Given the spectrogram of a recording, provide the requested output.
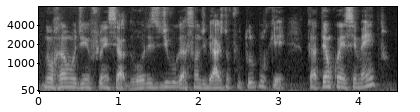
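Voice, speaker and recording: Fast, creaky-voiced Brazilian man. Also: medium pitch, darkish tone, slight background noise. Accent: Brazilian Portuguese. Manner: emphatic, repetitive, jokey, rhetorical questions. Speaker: travel agency entrepreneur, podcast guest. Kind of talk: animated conversational interview.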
